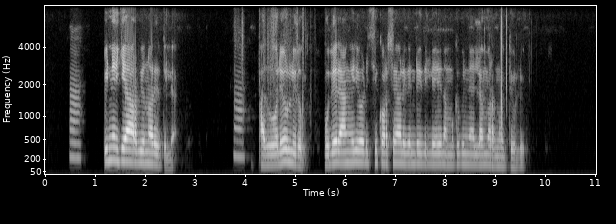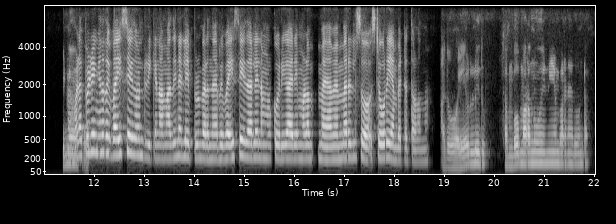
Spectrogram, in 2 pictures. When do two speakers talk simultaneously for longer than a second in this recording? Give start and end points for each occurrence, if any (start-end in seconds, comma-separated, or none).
none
